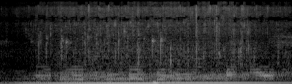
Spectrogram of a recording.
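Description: A salmon fillet sizzles steadily in a hot pan, a dense continuous frying hiss with small crackles that holds at an even, close level throughout, no voices present.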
